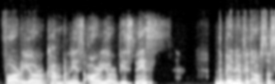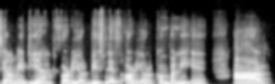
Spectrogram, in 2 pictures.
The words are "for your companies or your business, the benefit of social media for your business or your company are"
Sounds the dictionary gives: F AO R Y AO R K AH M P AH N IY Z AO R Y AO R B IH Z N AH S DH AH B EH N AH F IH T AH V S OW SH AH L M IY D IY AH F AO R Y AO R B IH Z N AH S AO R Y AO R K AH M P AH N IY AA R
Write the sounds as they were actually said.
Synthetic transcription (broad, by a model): F AO R Y AO R K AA M P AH N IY S AO R Y AO R B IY S N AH S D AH B EH N AH F IH T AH F S OW S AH L M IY D IY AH F AO R Y AO R B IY S N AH S AO R Y AO R K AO M P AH N IY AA R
